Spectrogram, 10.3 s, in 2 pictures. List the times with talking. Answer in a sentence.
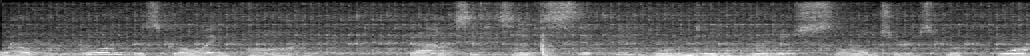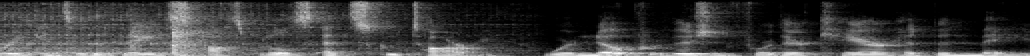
The talking can be heard from 0.0 to 10.2 s.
